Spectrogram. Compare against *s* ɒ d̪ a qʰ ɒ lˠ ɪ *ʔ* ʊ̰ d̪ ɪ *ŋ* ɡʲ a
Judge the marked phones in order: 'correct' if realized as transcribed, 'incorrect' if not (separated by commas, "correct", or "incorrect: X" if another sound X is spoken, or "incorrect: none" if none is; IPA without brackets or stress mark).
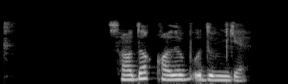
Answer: correct, incorrect: p, incorrect: m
